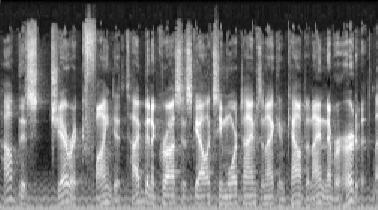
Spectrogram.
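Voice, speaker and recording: A man talks at a very fast pace. Loud background noise runs beneath his voice. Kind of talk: audio drama performance. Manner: sarcastic, joking.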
